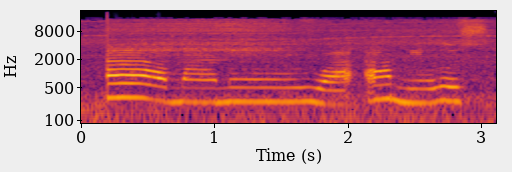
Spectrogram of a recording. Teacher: Terdapat hukum bacaan tajwid mad tamkin karena sebelum huruf wawu terdapat nun berharokat dumah dan setelah huruf wawu sukun bertemu wawu berharokat fathah. Cara bacanya dipanjangkan 2 harokat.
